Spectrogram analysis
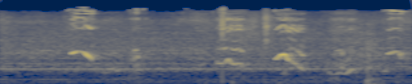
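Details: Three-week-old puppies giving short, high whimpers that bend up and down, scattered irregularly over a faint steady hum.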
